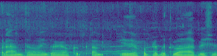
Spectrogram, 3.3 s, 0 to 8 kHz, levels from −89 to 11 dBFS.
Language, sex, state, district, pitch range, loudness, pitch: Telugu, male, Telangana, Karimnagar, 85-90 Hz, -18 LUFS, 85 Hz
